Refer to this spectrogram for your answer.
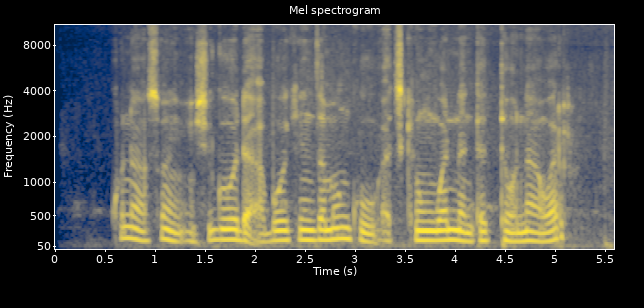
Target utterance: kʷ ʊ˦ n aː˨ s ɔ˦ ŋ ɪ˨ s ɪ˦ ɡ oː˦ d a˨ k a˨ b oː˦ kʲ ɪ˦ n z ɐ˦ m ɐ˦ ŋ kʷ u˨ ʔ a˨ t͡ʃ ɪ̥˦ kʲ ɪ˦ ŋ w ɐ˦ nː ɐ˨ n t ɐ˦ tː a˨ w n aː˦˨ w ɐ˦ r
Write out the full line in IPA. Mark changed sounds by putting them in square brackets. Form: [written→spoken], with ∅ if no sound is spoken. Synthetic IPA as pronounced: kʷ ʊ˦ n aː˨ s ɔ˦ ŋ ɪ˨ [s→ʃ] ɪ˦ ɡ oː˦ d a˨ [k→ʔ] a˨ b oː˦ kʲ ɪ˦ n z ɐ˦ m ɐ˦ ŋ kʷ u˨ ʔ a˨ t͡ʃ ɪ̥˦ kʲ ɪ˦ ŋ w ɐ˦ nː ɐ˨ n t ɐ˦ tː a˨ w n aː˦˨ w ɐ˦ r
